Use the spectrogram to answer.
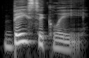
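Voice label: "basically", English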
